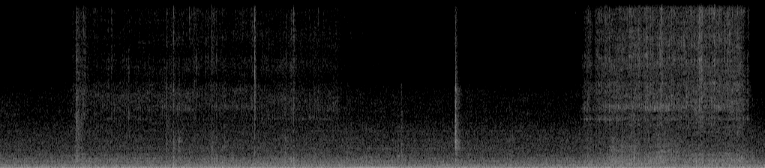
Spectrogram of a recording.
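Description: Scratch-built model locomotive with worm-gear-driven powered trucks running slowly along the track: a steady low mechanical hum from its small motor and gearing, with a few sharp clicks.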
